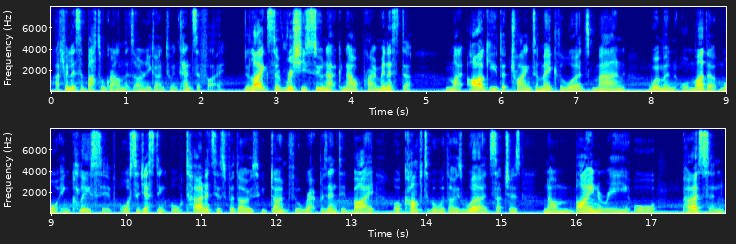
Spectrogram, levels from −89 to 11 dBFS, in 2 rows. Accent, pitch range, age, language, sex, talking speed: British, 95-130 Hz, 20-39, English, male, 175 wpm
